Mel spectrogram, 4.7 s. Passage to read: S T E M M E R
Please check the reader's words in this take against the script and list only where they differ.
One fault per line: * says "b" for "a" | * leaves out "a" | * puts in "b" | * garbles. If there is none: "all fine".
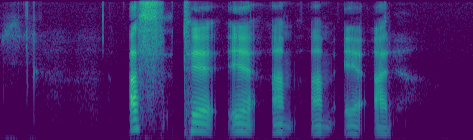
all fine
